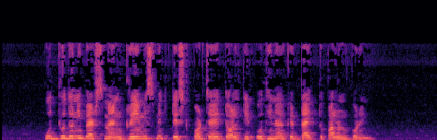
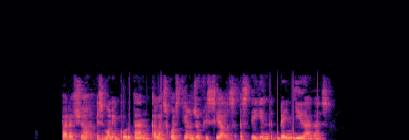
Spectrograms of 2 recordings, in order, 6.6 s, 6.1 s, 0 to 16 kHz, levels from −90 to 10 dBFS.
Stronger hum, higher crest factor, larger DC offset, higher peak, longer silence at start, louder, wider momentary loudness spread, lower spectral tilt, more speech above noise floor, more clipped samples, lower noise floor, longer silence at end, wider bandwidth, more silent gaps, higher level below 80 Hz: neither; about the same, 18 dB vs 16 dB; neither; about the same, -2 dBFS vs -2 dBFS; second, 0.7 s vs 0.95 s; about the same, -19 LUFS vs -17 LUFS; about the same, 8 LU vs 6 LU; second, -3.5 dB/octave vs -6 dB/octave; second, 41 dB vs over 73 dB; neither; second, -60 dBFS vs under -90 dBFS; second, 0.95 s vs 1.2 s; first, 11.5 kHz vs 7.6 kHz; neither; second, -64 dBFS vs -52 dBFS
